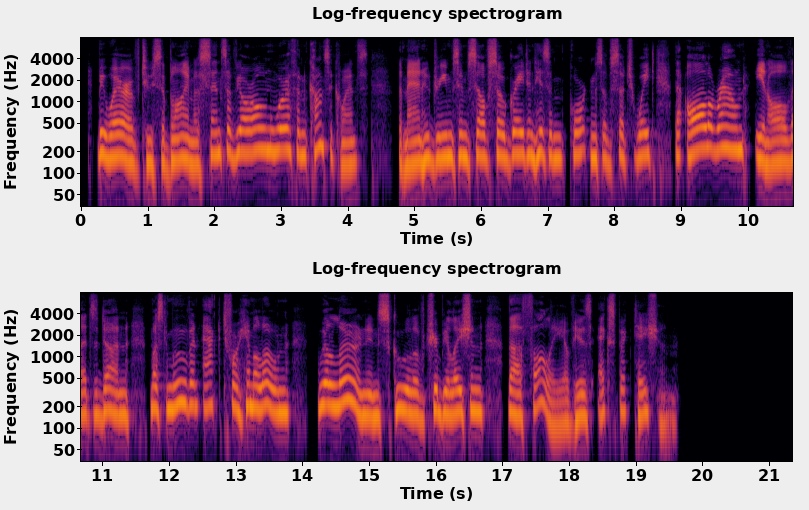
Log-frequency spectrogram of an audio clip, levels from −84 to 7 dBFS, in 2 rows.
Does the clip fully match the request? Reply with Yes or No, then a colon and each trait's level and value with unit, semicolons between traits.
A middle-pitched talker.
Yes: medium, 170 Hz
